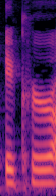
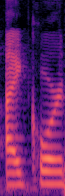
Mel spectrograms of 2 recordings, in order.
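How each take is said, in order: First: "Ichor" with a short first vowel, IK-er; others' pronunciation of Ichor. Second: "I-Corps" with a long I, then "core"; own pronunciation of I-Corps. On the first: Vlogger citing how some people call it, "Ichor" as IK-er. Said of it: "some people call it Ichor". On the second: Vlogger defending their own version, "I-Corps" as EYE-core. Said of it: "I call it I-Corps". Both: Shown as a demonstration.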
